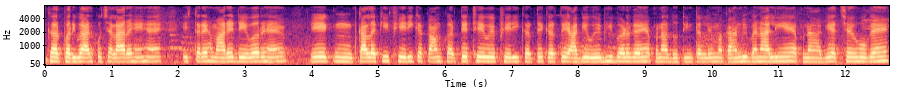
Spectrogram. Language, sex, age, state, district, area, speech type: Hindi, female, 45-60, Uttar Pradesh, Mirzapur, rural, spontaneous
